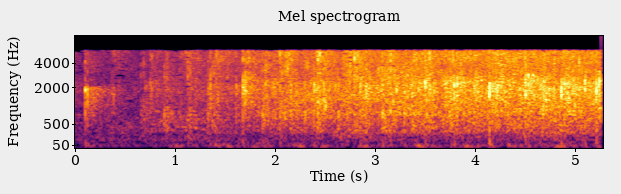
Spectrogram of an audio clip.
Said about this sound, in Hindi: तो वैसे ही आपने अब बैंड बजाना है तालियों के रूप में। अगर आप खड़े हो जाएं तो आपकी थोड़ी सी नींद भी गायब हो जाएगी और हम एंजॉय भी कर सकते हैं।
